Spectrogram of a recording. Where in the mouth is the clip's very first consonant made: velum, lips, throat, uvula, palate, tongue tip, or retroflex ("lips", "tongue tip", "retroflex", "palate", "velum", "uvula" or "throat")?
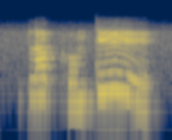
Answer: lips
